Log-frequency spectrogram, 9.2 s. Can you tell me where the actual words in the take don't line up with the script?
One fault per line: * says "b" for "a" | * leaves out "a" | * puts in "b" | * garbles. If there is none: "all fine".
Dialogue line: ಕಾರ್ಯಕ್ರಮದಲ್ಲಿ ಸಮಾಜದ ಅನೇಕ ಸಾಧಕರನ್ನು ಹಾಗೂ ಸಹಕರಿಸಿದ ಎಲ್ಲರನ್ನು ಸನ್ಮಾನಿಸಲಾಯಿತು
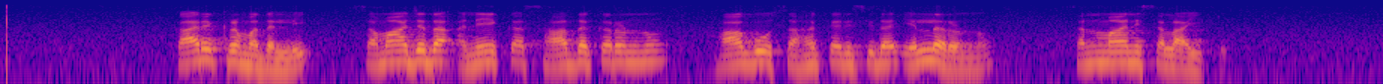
all fine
